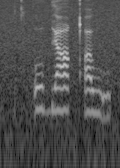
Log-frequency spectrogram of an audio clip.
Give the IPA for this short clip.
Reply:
t͡sʼ o ɡʲ ɑ qʼ u

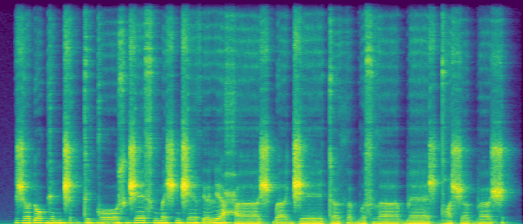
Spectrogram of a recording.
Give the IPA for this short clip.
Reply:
ʒ ɤ ɗ o ɡ e n d͡ʒ ɤ ɡ t i ɡ oː s d͡ʒ eː s ŋ͡m ɛ ʃ n d͡ʒ eː θ ɾʲ ə lʲ ɛ ħ ɜː ʃ ɓ ɜ d͡ʒ eː t œ θ œ b ɤ s ð ɜː b ɛː ʃ dˤ ɤ ʃ œ b œ ʃ

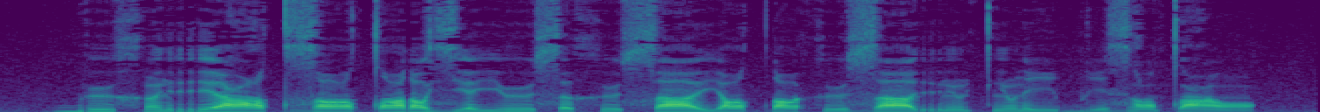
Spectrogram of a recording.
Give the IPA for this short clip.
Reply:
b ʉ x ə̃ rʲ ɛ ʕ ʏ tˤ z ɔ tˤ ɛ ɾ ɔ zʲ ɛ j ʉ s ə x ʉ s a j ʏ tˤ ɾ ʉ x ʉ z a rʲ ũ tʲ ũ ɾ i b i z ĩ tˤ ʕ ɔ̃

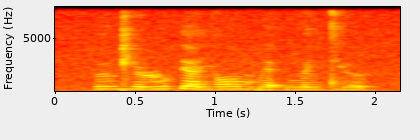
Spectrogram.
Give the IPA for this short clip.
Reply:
ɵ ɡ j ə ɭ u ʔ ɾʲ a j ɔ m b ɛ ʔ ŋ ə lʲ tʲ ɵ

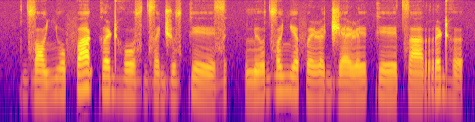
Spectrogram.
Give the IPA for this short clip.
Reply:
d͡z ɒ ʎ o f a k ə ɖʱ oː z d͡z ɐ d͡ʒ u z k ɪː z | lʲ o d͡z ɒ ʎ ɛ f ɛ ɭ ə d͡ʒ ɛ ɭ ɪː k ɪː t͡s aː r ə ɖʱ ə

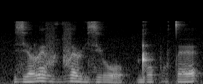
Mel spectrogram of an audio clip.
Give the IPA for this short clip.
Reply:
zʲ a ɭ ɛ v i̤ v ɛ ɭ i̤ zʲ o | ɖ o p ɔ̤ t̪ ɛ

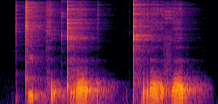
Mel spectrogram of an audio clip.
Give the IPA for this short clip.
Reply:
t i˨˩ t̚ h o˨˩ k̚ t r ɔ˥˩ ʔ | kʰ r ɔː˨˩ f ɔː˦˥ p̚

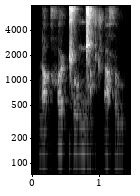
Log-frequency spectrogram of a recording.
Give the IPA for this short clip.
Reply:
ɳ a˧ q h ɔ˥ ɭ ǁ o˧˥ ŋ͡ǁ ə˩ ħ t͡ʃʼ a˧˥ ħ u˩

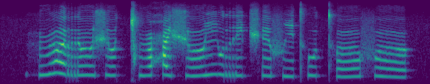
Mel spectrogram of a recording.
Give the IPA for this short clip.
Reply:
h ʉ ɦ ɐ r ɵː ʃ ɵː ǀʰ ʉ ħ e ʃ ɵː ɲ u r i t͡ʃʰ e f i tʰ u tʰ ɵː f ɵ

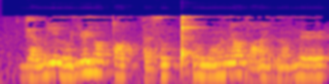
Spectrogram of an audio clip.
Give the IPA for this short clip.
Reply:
ɡ ɛ˨ w i˨˦ l u˨ j ø˦ j ɾ õ˦ tˤ o˧ tː ə˨ s u˧ ǃʰ ũ˧ w ũ˨˦ l ĩ˦ zˤ ɪ˨ ɾ ĩ˦˨ r õ˨˦ n̪ ø˦

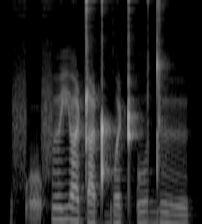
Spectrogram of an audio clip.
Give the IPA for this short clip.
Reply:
f o̰ f ʉ j ɜ ʈ a ʈ ɡʷ ɨ ʈ ʔ u d ʉ

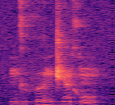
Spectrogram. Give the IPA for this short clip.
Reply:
n d ɨ θ ɘ n d͡ʒ ɛ̃ x õ

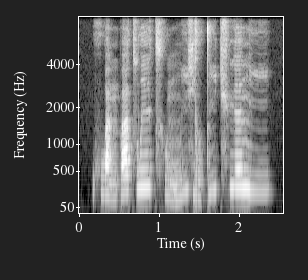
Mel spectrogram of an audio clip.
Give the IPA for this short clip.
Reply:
x w a̰˨˩ n p ä˥˩ t͡s w e˥ ɪ̯ t͡sʰ ʊ̰˨˩ ŋ m i˥˩ ɕ j o˩ ʊ̯ t̪ i˥˩ t͡ɕʰ ɥ ɛ˥ n̪ i˥

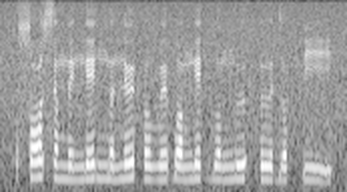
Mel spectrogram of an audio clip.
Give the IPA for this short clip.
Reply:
sˤ o s ə m e ŋ e ŋ͡m ə n ø h o v ø ɓ ɔ ŋ e ɡ͡b o ŋ ɯ h ɯ d o k͡p i

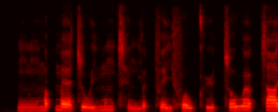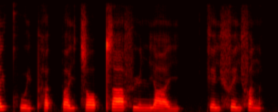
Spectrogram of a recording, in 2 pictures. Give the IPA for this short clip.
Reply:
ŋ ʊ˨˧ ŋ m ɐ˥ p̚ m ɛː˨˥ t͡s uː˨˥ j m ʊ˥ ŋ t͡sʰ ɪ˨˩ ŋ j ɵ˨˥ t̚ f e˨ j f o˨˧ w kʰ yː˨ t̚ s o˥ w œː˨˥ k̚ s aː˥ j kʷʰ e˨˩ j pʰ ɐ˨˥ k̚ p ɐ˨ j t͡s ɔː˧ p̚ t͡s aː˥ f yː˧ n j aː˨ j | k e˨˥ j f e˨˥ j f ɐ˨˩ n

